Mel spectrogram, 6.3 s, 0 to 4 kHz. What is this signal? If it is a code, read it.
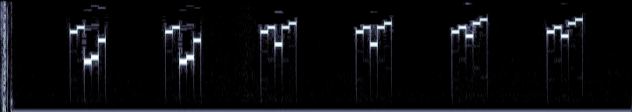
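Five-tone selective call (ZVEI), heard as quick runs of five tones, tones of about 70 ms. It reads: 89126 89126 89590 89590 89700 89700
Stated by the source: ZVEI five-tone call 89115 received by SDR.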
